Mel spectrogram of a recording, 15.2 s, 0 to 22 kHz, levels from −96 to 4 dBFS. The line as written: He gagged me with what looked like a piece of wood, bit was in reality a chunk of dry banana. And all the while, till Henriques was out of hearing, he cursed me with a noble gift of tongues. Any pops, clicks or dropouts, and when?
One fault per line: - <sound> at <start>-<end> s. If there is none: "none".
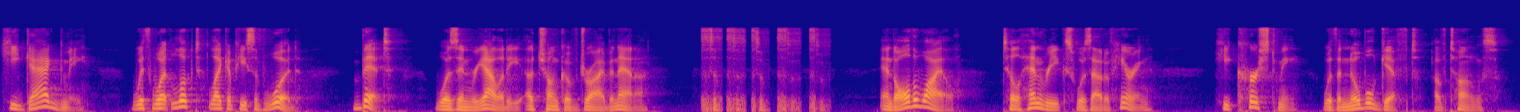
- laugh at 7.0-8.3 s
